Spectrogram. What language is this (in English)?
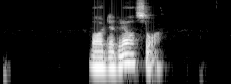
Swedish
